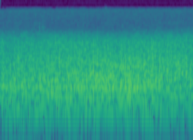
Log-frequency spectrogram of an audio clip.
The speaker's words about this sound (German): Die herbeigerufene Polizei nimmt die Fahndung auf, unter anderem mit einem Hubschrauber.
